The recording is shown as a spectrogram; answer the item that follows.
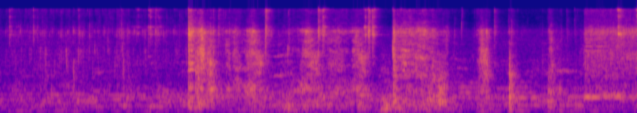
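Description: Metal spatula scraping and clinking against a kadhai as a thick masala and yogurt mixture is stirred constantly so the yogurt does not split before it boils. The stirring strokes begin about two seconds in, as a run of sharp clicks and scrapes.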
